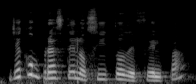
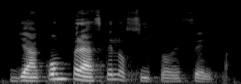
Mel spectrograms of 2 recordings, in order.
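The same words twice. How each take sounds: First: The voice rises at the end. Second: The voice falls at the end. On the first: It is asked as a question. "aquí tenemos la entonación ascendente" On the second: It is stated as a fact. "podría pasar a ser una afirmación"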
